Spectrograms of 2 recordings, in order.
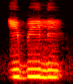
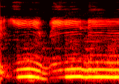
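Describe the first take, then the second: First: ई बी ली kept short; short reading. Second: ई बी ली drawn out very long; wrong stretched reading. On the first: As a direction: say ई बी ली quickly without stretching. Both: Shown as a demonstration. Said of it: "ये नहीं कि हम इसको खींचेंगे".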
